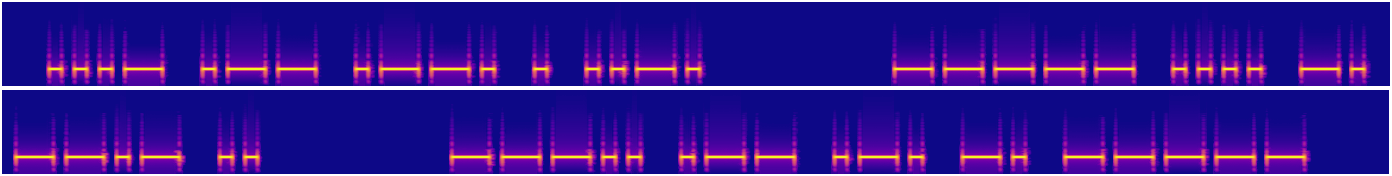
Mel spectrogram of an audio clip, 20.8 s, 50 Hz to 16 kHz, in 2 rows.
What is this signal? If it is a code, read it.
Morse code, heard as a keyed tone, about 13 wpm, 800 Hz. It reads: VWPEF 0HNQI 8WRN0
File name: CW / DET / 1 9 1500C S B 12wpm 3819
